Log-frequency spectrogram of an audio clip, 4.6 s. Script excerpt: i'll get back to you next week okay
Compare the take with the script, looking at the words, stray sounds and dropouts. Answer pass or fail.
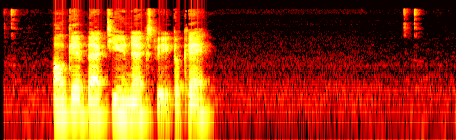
pass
